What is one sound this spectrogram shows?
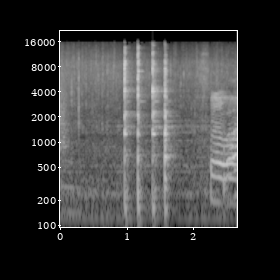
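A metal pot lid clinks against a pot.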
